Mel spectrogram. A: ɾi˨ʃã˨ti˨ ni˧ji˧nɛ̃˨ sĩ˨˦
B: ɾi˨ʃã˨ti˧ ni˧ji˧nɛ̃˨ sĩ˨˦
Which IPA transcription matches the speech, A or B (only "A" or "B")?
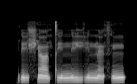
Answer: A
